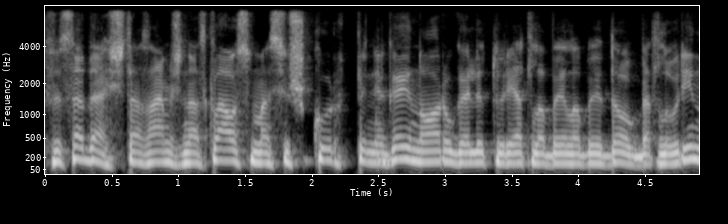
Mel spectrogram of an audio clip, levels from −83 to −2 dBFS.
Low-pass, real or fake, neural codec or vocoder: 7.2 kHz; real; none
